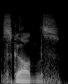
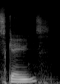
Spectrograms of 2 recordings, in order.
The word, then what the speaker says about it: scone: snacks SC sorry SC scones scon what's the pronunciation scon not scones I'm not the queen castle castle castle good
